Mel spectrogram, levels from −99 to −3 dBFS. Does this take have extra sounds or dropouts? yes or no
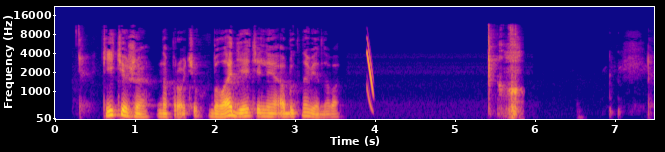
yes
